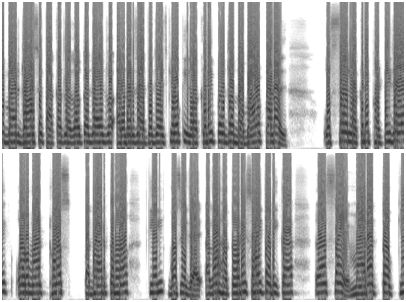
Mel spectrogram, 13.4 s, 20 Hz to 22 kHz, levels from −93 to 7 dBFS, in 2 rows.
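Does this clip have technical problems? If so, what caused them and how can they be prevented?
Yes. Integer overflow runs through the whole speech clip. The gain drove peaks about 9 dB past full scale. They wrapped to the opposite sign instead of being limited. A small share of samples flip this way, giving violent cracks far sharper than clipping. Use saturating arithmetic and leave gain headroom.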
